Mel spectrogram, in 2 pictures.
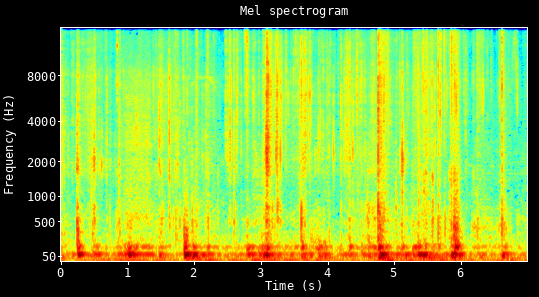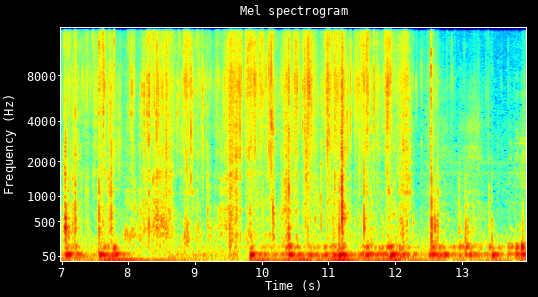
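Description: Plastic wrapping crinkles and rustles under hands.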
